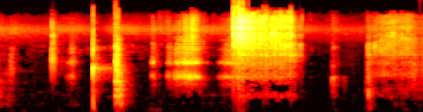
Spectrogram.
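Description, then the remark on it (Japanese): Noppo Coffee beans being loaded into a hand mill grinder: scattered sharp clicks and taps, then a bright, rattling patter of beans pouring in for about a second, followed by a few more clicks. No voices. “ようやくですね、はい、ハンドミルにのっぽコーヒーをセットいたしました。”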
